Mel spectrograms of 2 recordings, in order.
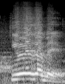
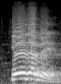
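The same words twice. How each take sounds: No difference in how they are said.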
